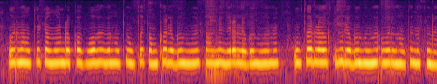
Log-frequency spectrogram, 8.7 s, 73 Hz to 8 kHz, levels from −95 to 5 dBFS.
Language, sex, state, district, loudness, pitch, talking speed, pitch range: Hindi, female, Bihar, Purnia, -11 LUFS, 245 Hz, 185 wpm, 240-245 Hz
